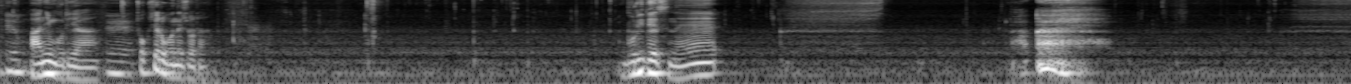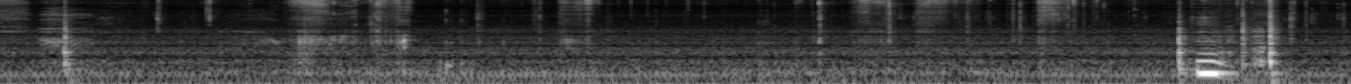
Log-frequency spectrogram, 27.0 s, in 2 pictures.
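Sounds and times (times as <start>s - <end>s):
person chewing: 2.6s - 6.2s, 11.4s - 12.9s, 15.0s - 27.0s.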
